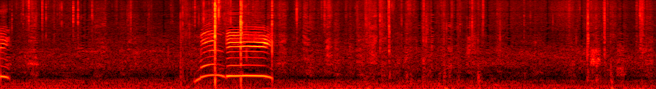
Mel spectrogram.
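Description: Two dogs playing together, panting, under low steady background noise. About two seconds in, a person calls out once in a high voice.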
